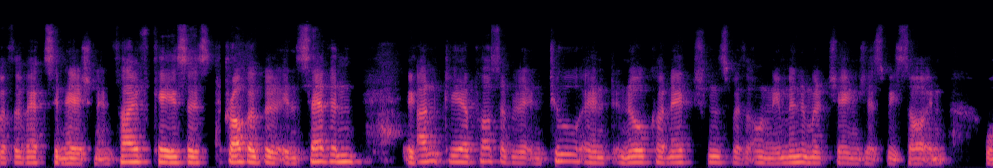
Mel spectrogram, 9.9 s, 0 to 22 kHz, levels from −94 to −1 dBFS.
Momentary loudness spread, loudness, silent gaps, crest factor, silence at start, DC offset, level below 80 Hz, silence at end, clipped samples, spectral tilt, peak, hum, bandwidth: 12 LU; -30 LUFS; none; 20 dB; 0 s; under 0.1%; -68 dBFS; 0 s; under 0.1%; -6.5 dB/octave; -10 dBFS; none; 12 kHz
